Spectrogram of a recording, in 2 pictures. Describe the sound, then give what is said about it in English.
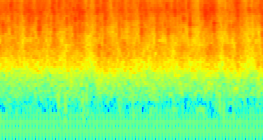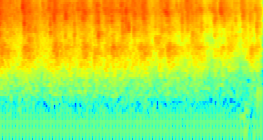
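Sustained applause from a large church audience for the youth group and youth pastor, a dense, steady patter of many hands clapping at even loudness for several seconds, with no voices over it. “And so I'd love for you to give our entire youth group and our youth pastor a round of applause.”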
